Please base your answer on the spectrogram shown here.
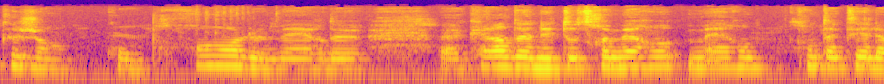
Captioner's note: speaking French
